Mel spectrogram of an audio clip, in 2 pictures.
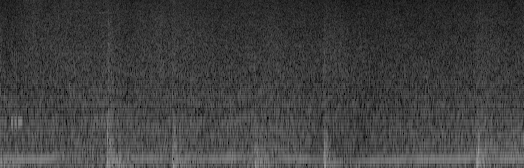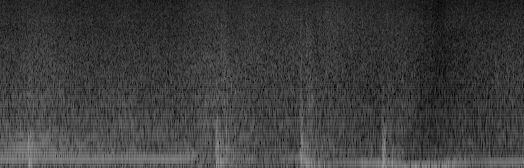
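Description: A boat engine drones steadily, rising and falling in pitch.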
